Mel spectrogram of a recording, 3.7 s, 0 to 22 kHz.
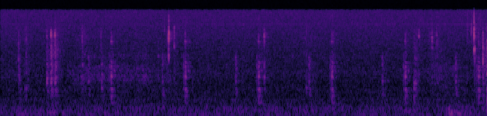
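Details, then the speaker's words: Light irregular ticking clicks as a Canon UC-X10 camcorder with a stuck tape, powered at 6.1 V on the battery terminals, tries to engage its tape mechanism and fails. "clicking uh it might be taking more current than we can give it let's put up our current limit"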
